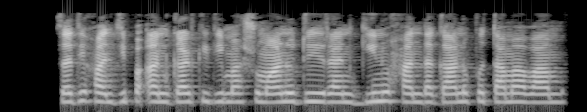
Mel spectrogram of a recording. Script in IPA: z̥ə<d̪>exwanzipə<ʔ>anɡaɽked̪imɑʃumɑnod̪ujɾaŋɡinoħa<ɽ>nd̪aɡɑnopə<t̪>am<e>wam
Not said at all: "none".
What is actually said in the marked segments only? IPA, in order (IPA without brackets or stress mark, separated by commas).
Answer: d̪, ʔ, none, t̪, a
